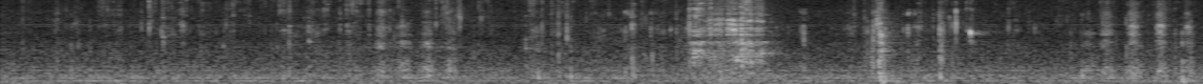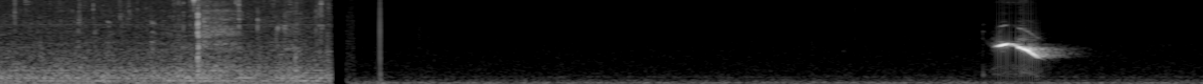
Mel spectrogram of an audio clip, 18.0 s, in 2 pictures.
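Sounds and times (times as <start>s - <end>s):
chewing and biting: 0.0s - 5.2s, 5.8s - 11.5s
fork scraping a plate: 1.2s - 7.4s.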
